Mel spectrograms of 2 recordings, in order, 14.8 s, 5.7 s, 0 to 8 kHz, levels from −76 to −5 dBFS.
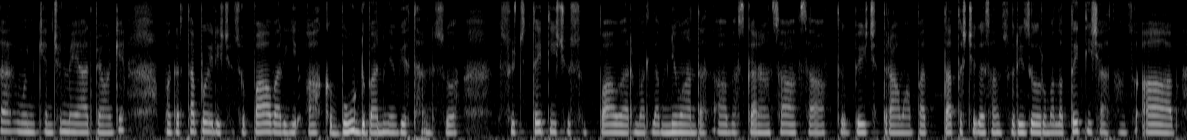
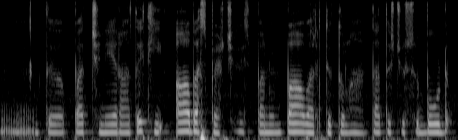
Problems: low volume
